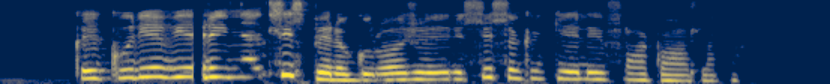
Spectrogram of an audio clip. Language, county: Lithuanian, Vilnius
